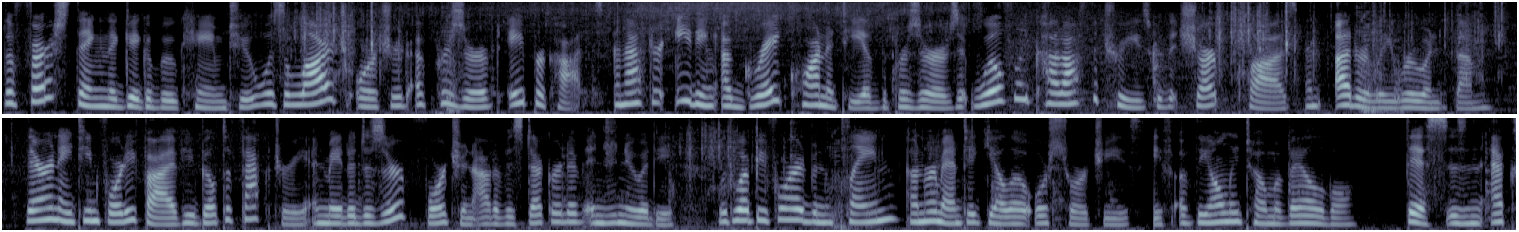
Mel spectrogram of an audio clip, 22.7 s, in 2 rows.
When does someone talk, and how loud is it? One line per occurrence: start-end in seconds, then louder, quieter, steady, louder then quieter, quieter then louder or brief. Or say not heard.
0.0-22.6 steady.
